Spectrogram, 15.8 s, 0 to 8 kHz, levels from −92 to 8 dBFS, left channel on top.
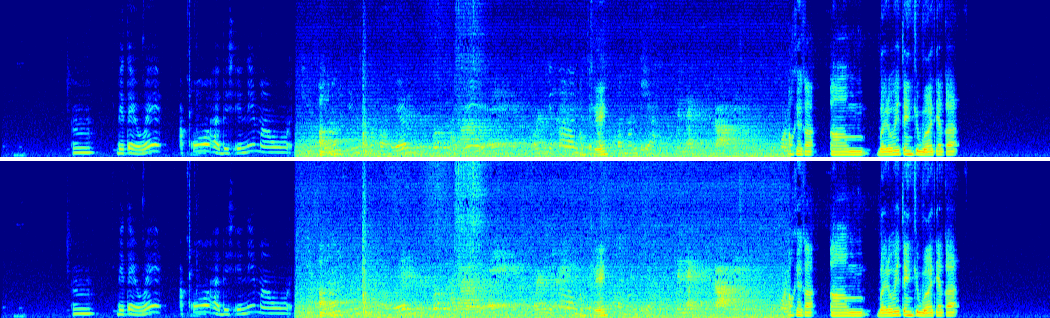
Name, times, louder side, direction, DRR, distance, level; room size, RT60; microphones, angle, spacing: voice 1, 1.1-1.4 1.7-2.4 2.7-6.3 6.8-7.4 7.8-9.9, left 2 dB, 20° left, 6.1 m, -38 dB
sound 1, 4.4-11.9, right 3 dB, 65° right, 1.5 m, -34 dB
voice 2, 4.8-5.1 8.7-9.1 11.8-14.5, right 1 dB, 10° right, 1.5 m, -27 dB
head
